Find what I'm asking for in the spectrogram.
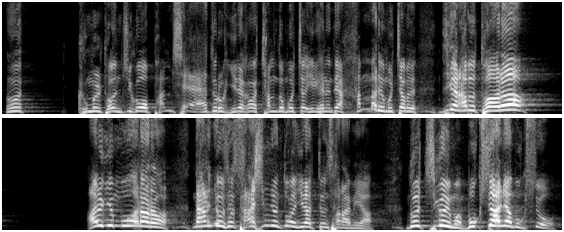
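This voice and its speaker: A man preaching puts on the voice of an exhausted fisherman shouting back in defiance. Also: very high voice, quick pace, pitched above the performer's own voice. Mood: furious.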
